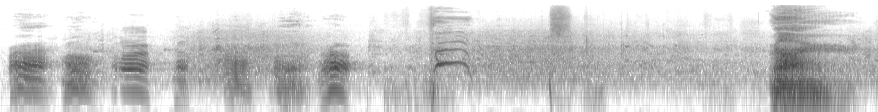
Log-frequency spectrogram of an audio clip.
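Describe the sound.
A group of people standing in a semicircle around the speaker imitate lion roars with a run of short, growly voiced bursts, then scattered quieter roars, ending in one loud, raspy roar.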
